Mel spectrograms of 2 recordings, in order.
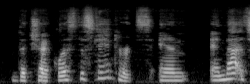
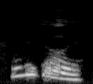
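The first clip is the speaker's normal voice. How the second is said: put-on higher, excited "oh girl" to a friend; gushing bestie voice; 7 semitones higher than usual. Tutor tells her bestie, higher, excited girlfriend voice. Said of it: "They're like".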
